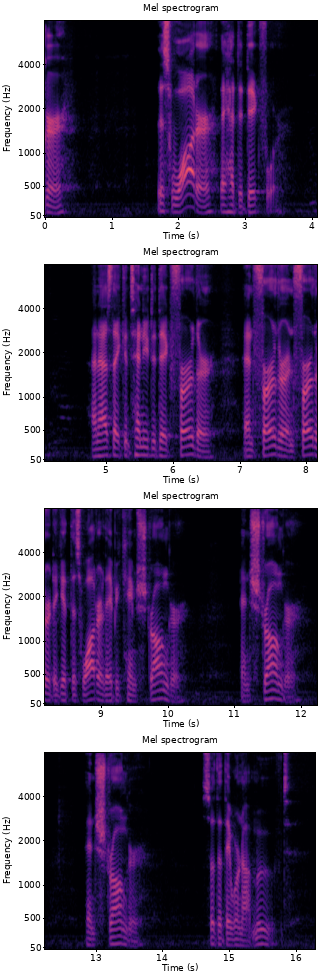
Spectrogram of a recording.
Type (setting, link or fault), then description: setting, large echoing room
